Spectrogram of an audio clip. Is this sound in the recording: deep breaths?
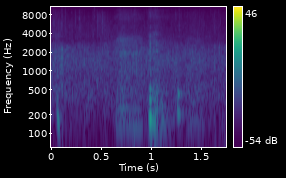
no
